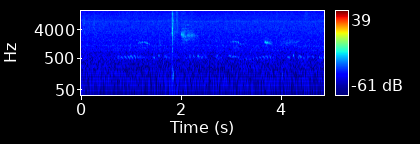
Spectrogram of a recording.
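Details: Two male Black Grouse fighting give a low, dove-like bubbling in rolling phrases of about a second; a sharp click and a few faint higher notes sound over steady background hiss.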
